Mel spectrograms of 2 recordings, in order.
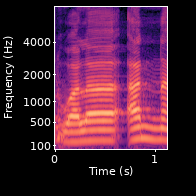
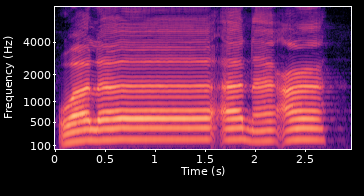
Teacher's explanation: Karena di sana tidak ada tasdid, tidak ada gunnah pertama, kemudian kita bacanya pendek saja.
